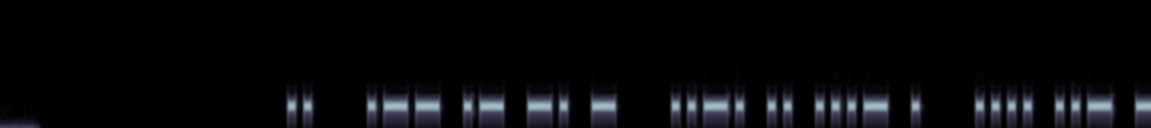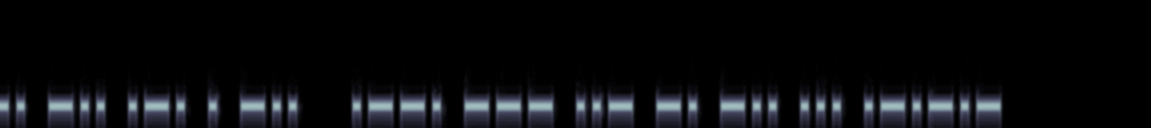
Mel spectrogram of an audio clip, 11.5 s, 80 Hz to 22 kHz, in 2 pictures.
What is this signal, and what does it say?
Morse code, heard as a keyed tone, about 30 wpm, 700 Hz. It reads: I WANT FIVE HUNDRED POUNDS.
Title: Sentences from Top 1000 Words - Review Part 2 - 30wpm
